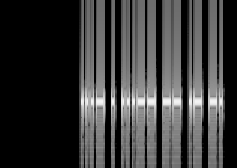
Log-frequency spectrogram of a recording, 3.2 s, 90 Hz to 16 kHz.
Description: Morse code, heard as a keyed tone, about 36 wpm, 700 Hz. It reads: VE3MAN
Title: DXCC-100 Call Signs - 6 Characters - Repeated 2x - 35wpm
